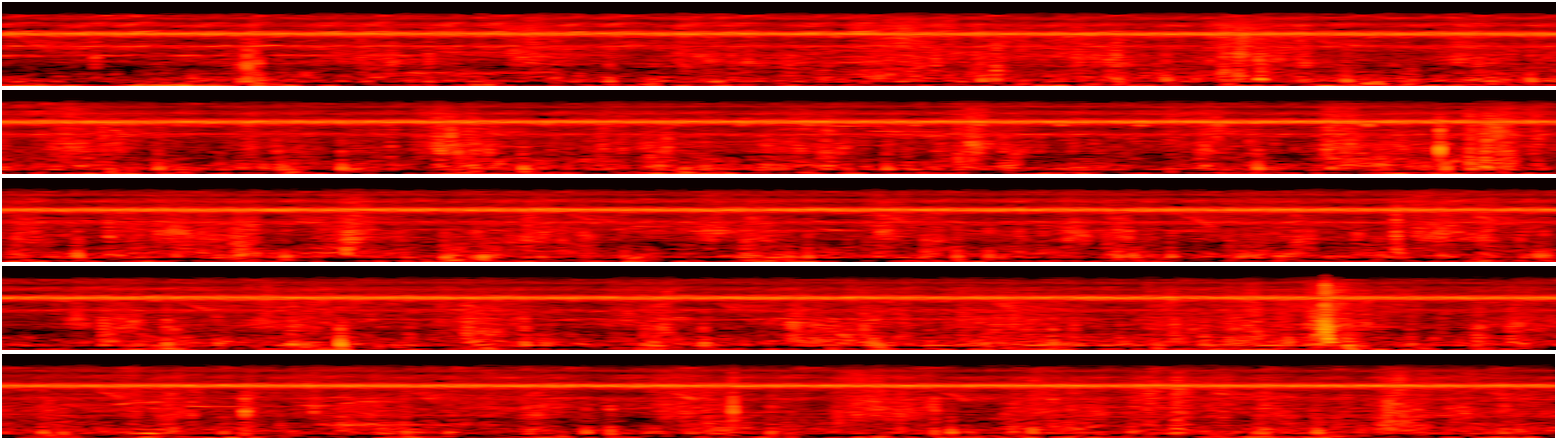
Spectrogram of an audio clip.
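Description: Footsteps crunch on a leafy path.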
